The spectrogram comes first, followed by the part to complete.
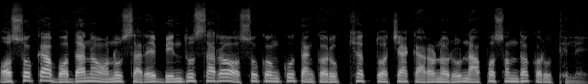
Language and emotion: Odia, neutral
